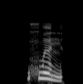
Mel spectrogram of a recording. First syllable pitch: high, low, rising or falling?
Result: falling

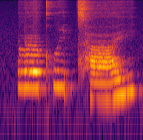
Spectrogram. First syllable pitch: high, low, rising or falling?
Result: high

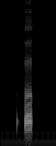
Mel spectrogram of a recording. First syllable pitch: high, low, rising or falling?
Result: falling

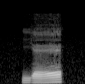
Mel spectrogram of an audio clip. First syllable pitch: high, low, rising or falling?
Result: rising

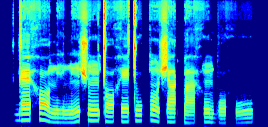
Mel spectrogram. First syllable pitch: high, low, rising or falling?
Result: high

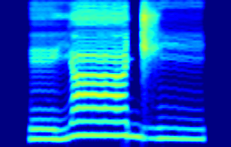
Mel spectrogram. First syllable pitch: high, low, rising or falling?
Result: low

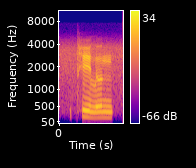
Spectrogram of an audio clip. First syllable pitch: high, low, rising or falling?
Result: low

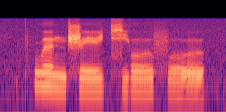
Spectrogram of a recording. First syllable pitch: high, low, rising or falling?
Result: falling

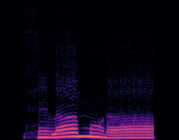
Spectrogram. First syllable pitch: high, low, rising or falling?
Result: low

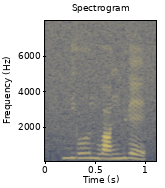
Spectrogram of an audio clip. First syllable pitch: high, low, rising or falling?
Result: high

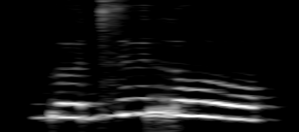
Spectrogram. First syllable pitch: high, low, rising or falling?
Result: low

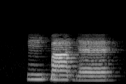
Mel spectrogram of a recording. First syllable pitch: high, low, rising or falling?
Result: high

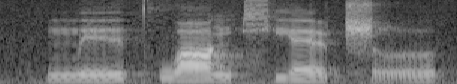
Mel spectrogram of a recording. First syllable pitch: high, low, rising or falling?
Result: rising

